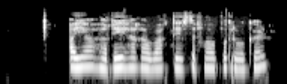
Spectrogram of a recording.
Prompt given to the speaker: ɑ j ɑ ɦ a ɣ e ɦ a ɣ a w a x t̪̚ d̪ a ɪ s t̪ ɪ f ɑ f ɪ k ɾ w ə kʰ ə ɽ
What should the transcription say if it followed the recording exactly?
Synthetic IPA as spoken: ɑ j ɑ ɦ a ɣ e ɦ a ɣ a w a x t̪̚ d̪ ə ɪ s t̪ ɪ f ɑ f ɪ k ɾ w ə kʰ ə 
